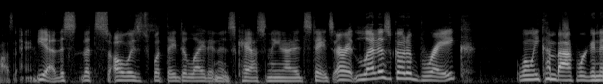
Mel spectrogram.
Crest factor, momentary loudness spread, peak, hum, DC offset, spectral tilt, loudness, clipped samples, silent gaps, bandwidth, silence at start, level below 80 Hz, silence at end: 20 dB; 9 LU; -10 dBFS; none; under 0.1%; -3.5 dB/octave; -29 LUFS; under 0.1%; none; 12.5 kHz; 0 s; -68 dBFS; 0 s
